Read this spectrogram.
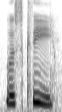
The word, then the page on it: lus-cre: gaelic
